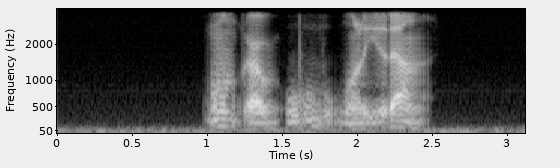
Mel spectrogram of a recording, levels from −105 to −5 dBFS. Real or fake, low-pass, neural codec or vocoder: fake; 3.6 kHz; autoencoder, 22.05 kHz, a latent of 192 numbers a frame, VITS, trained on many speakers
